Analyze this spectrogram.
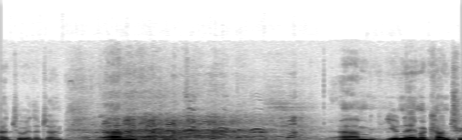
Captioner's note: audience laughing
